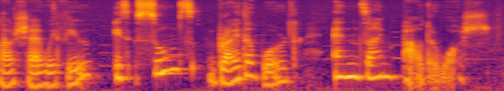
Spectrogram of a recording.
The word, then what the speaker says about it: su:m: it's simply known as Serum. They don't pronounce the 37.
